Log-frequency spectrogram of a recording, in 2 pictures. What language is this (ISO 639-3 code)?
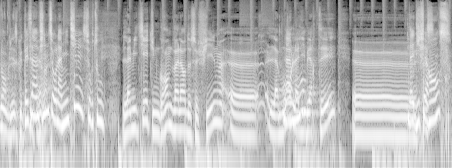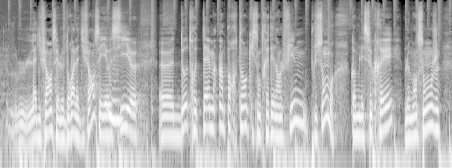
fra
